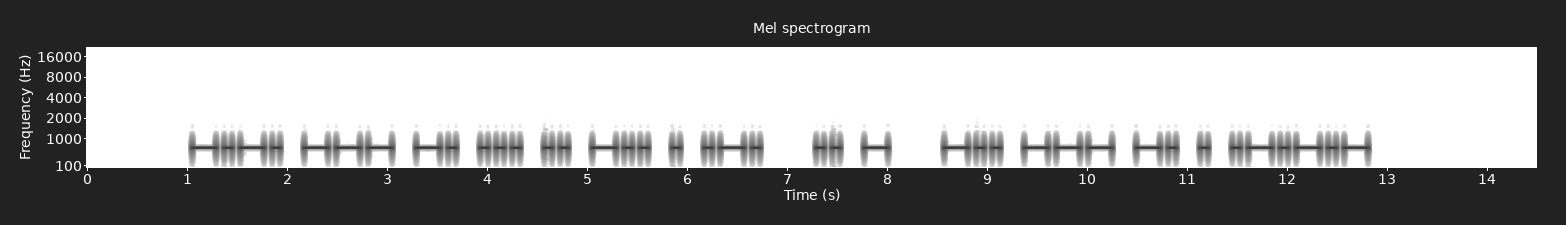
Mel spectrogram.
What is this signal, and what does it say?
Morse code, heard as a keyed tone, about 15 wpm, 700 Hz. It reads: CONSIDER IT DONE.
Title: Sentences from Top 1000 Words - Review Part 4 - 15wpm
